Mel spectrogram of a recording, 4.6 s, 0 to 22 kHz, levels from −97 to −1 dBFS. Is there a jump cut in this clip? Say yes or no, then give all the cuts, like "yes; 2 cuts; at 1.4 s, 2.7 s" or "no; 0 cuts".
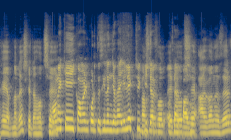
no; 0 cuts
